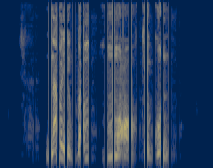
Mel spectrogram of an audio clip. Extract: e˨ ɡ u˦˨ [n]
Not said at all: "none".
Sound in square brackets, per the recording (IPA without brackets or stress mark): n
